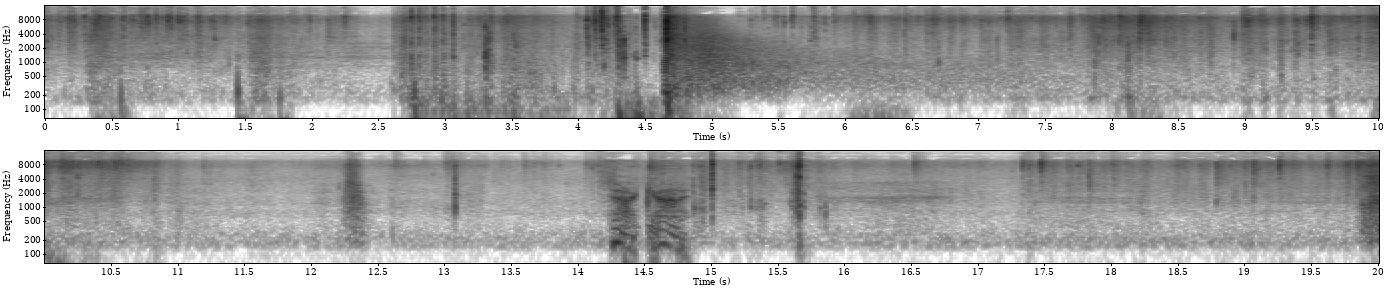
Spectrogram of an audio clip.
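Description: A single loud shotgun shot about four and a half seconds in, with a short echo through the woods, just after a rush of noise. Scattered crunches and snaps of walking through snowy brush before and after.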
